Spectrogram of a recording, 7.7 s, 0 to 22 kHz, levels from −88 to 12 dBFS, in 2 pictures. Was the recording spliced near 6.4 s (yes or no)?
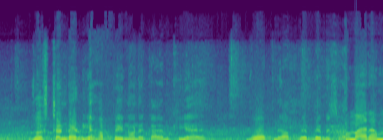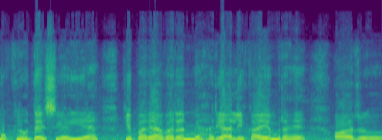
no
